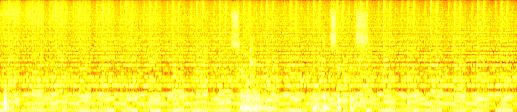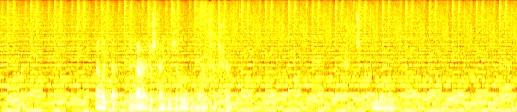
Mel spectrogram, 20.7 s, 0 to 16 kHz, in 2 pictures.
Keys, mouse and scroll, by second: 1.9 click, 2.7 click, 3.9 click, 4.3 2, 4.7 3, 5.1 alt+click, 5.5 middle click, 6.5 alt+e, 9.1 Tab, 10.1 Tab, 11.5-11.8 scroll down 1, 11.8 Tab, 12.1-13.1 middle drag, 13.6-15.3 right drag, 15.7 middle click, 16.0-17.2 right drag, 17.2-17.6 middle drag, 17.8 scroll down 1, 18.1 middle click, 18.6 scroll down 2, 18.9-19.9 middle drag, 20.5 scroll up 1.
